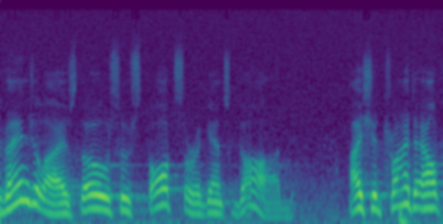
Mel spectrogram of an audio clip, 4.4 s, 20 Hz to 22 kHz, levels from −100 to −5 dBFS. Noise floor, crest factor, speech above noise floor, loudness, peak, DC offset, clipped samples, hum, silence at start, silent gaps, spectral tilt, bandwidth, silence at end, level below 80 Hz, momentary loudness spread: -60 dBFS; 16 dB; 30 dB; -31 LUFS; -14 dBFS; under 0.1%; under 0.1%; none; 0 s; none; -8.5 dB/octave; 12.5 kHz; 0 s; -54 dBFS; 9 LU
